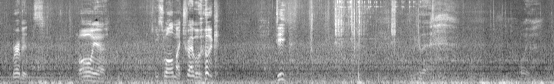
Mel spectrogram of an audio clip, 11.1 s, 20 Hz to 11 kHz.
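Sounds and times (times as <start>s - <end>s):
wind buffeting microphone: 0.0s - 11.0s
light clicks and rattles: 6.2s - 8.6s.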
